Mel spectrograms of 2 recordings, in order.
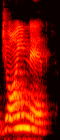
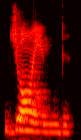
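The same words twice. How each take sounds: First: Joined wrongly in two syllables, join-ed; common mispronunciation. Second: Joined in one syllable, ending in a voiced d; correct pronunciation. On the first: Teacher shows learners a common error, mispronounced. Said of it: "un error muy común es". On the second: Teacher models the correct past tense, carefully pronounced. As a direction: say "joined" as joind, silent e. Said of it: "La pronunciación correcta es". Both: Shown as a demonstration.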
